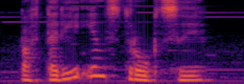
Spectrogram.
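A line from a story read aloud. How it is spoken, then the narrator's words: Quiet, commanding demand. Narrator (Russian): негромко и внушительно потребовала Кира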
